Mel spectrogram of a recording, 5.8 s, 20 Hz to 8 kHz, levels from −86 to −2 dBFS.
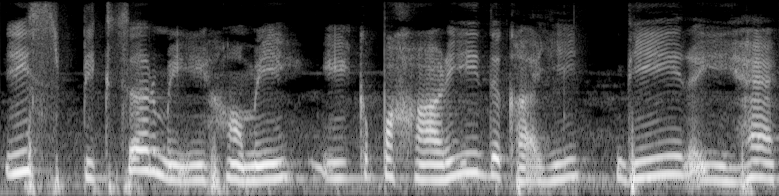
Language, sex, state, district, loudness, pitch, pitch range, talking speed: Hindi, male, Punjab, Fazilka, -14 LUFS, 205 Hz, 190-230 Hz, 105 wpm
